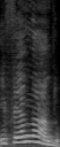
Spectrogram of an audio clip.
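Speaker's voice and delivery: very high-pitched woman's voice. Reading out a woman's messages obtained by police: imitating Roberta's voice. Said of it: "eu vou tentar fazer a voz dela".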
